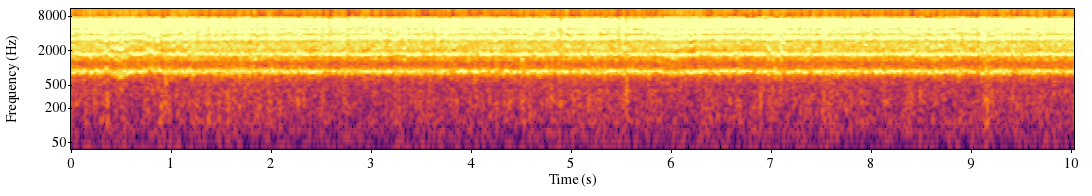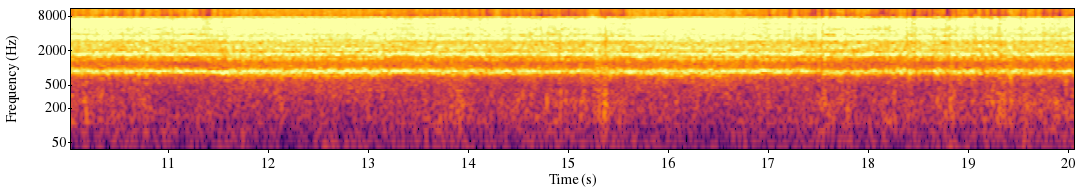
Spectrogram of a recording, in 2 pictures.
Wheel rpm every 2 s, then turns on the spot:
230, 230, 230, 230, 230, 230, 220, 230, 220, 230.
none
